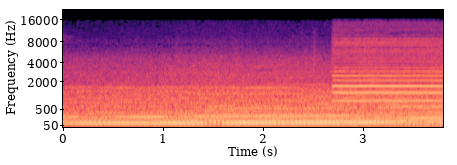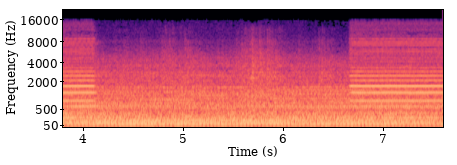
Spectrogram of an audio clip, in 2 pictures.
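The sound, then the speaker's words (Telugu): A bus arriving to take children to school honks its horn twice: a long blast followed by a second one that runs to the end, both over a steady low engine rumble. No one speaks. “Bus వచ్చేసింది”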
